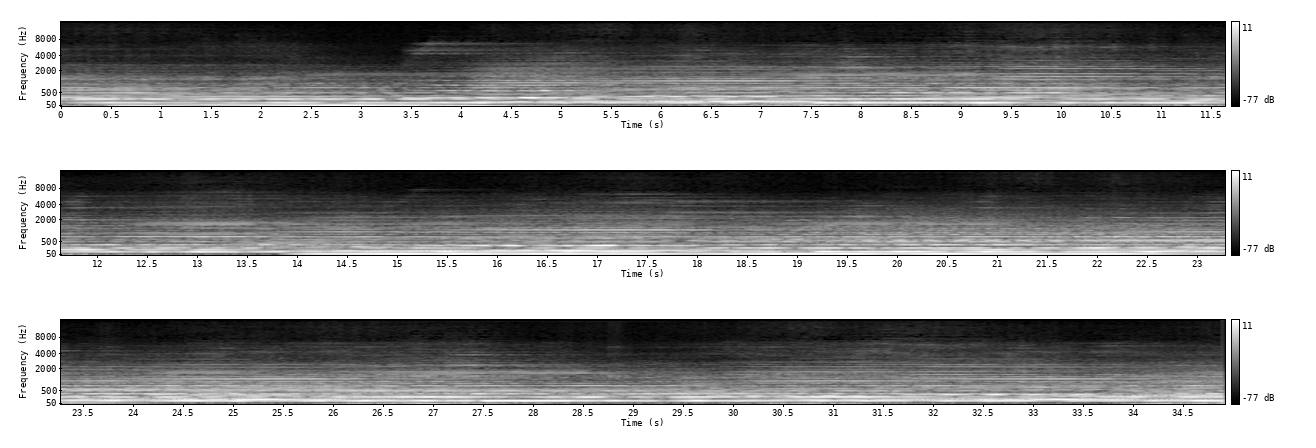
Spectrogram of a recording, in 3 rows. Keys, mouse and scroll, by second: 7.3-22.0 drag, 22.0-25.4 shift+middle drag, 23.4 scroll up 2, 25.4-26.9 drag, 26.7 scroll up 2, 26.9-31.9 shift+middle drag, 31.9 click, 32.5-34.9 shift+middle drag.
